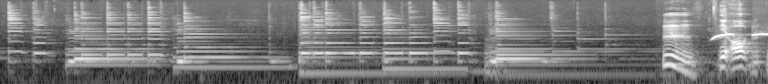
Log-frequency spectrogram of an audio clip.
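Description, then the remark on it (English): Strummed guitar chords play a slow tune, with a brief high whistled note near the end as voices briefly break in. “Alright, take your guitar and play the song, and I'll guess. I'll whistle also.”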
